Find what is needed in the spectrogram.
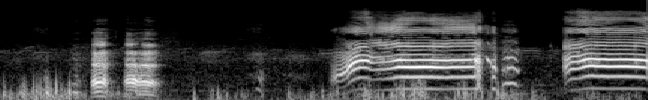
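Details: Short whimpers, then loud sustained wails from a baby; ordinary infant crying.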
